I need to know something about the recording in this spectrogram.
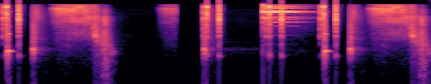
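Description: Animated like-and-subscribe sound effects: quick clicks and pops, a whoosh about half a second in, a bright bell-like chime partway through, and another whoosh at the end.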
